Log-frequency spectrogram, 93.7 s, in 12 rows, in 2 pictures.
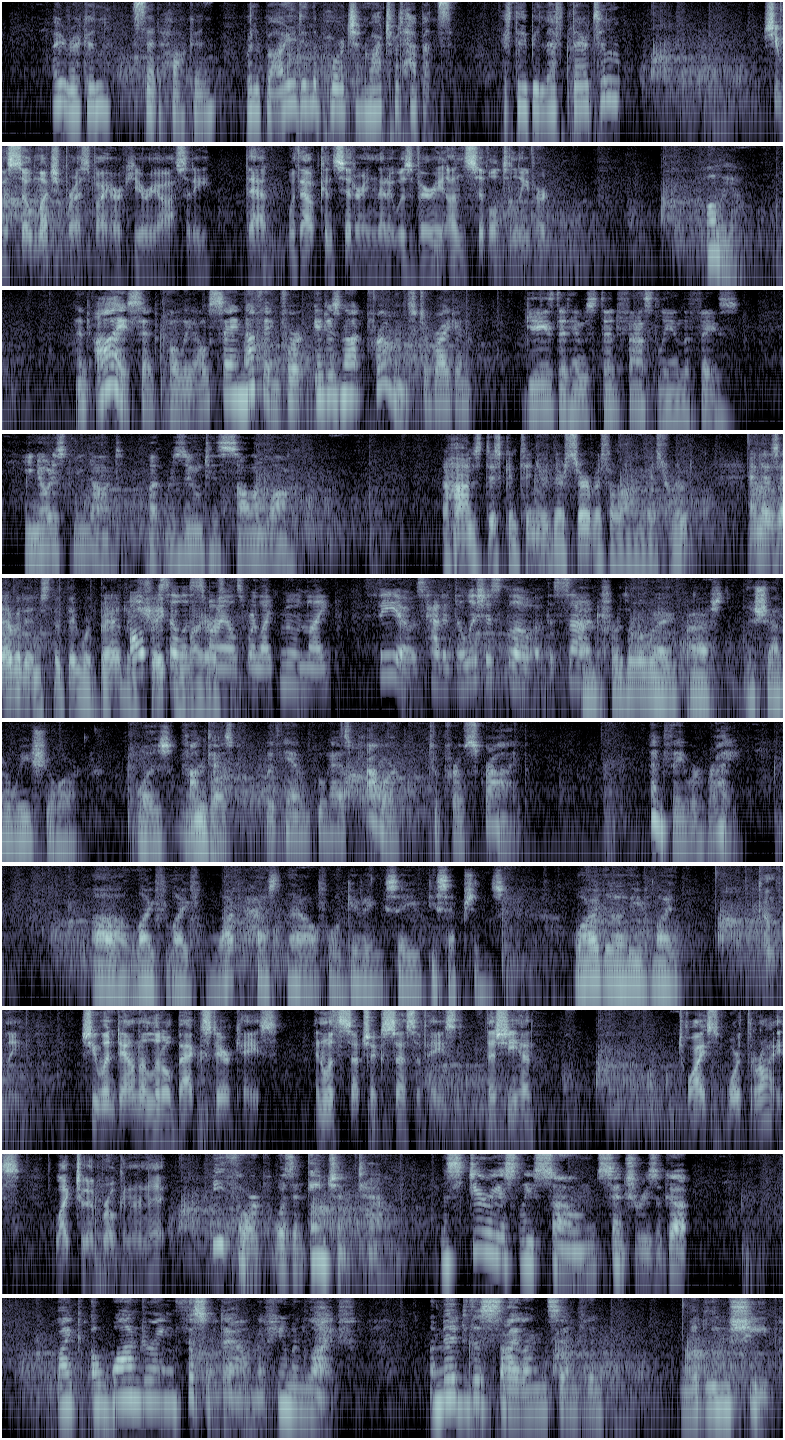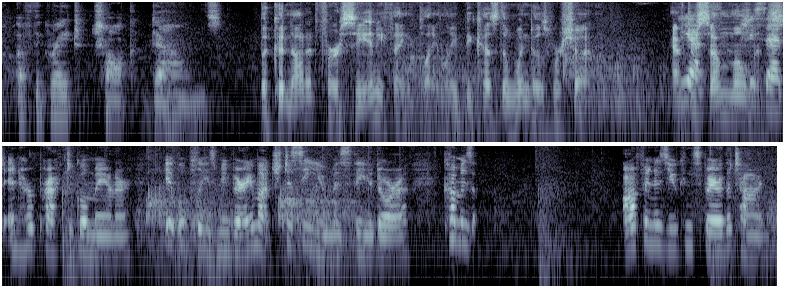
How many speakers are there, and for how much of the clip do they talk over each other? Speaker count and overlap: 7, about 3%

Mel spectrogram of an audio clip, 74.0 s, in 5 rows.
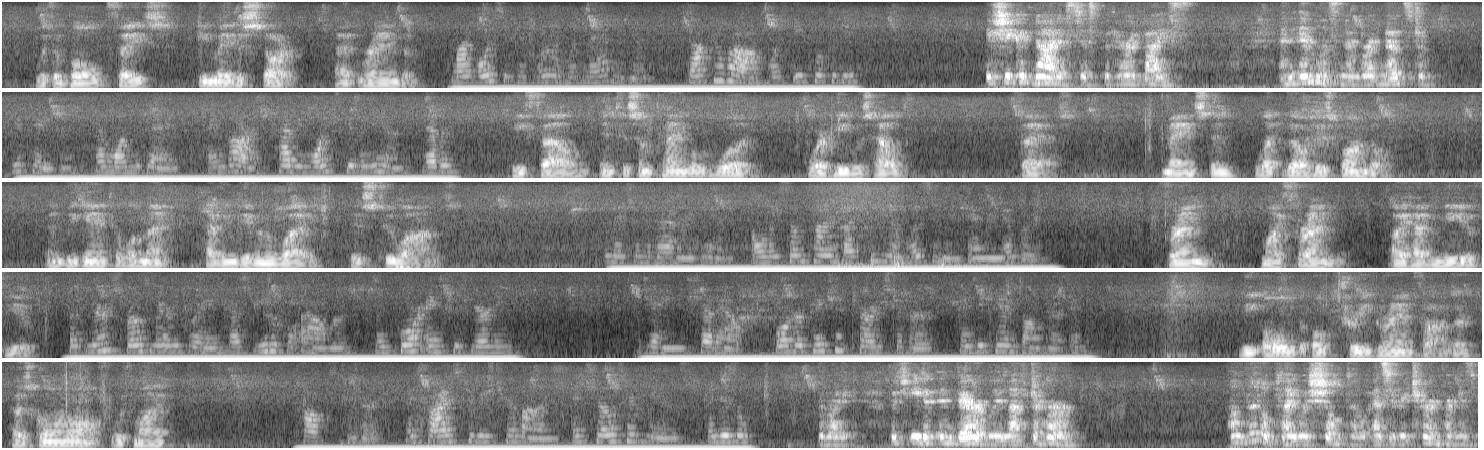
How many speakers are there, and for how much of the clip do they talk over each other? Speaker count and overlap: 3, no overlap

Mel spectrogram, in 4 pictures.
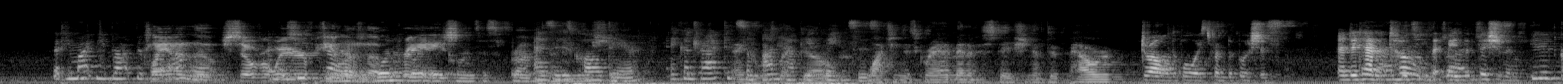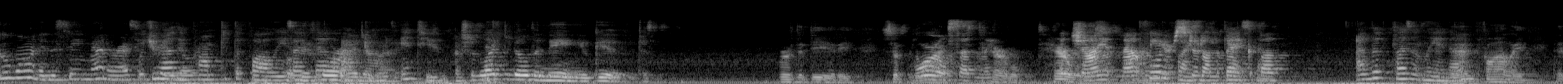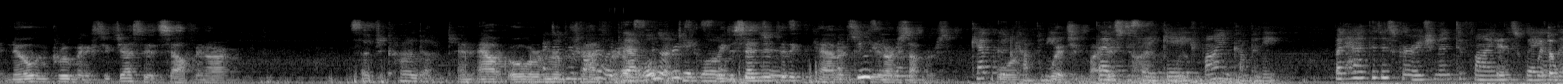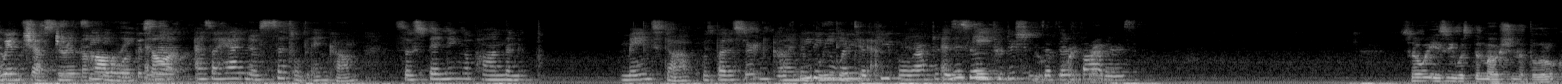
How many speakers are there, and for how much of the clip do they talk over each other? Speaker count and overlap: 6, about 44%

